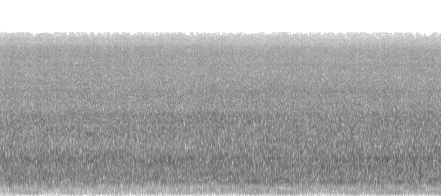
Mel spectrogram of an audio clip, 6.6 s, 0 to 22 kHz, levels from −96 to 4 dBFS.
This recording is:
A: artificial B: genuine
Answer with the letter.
B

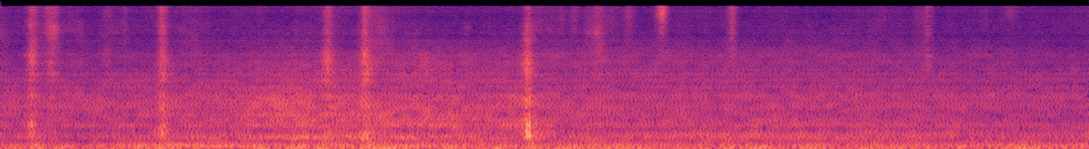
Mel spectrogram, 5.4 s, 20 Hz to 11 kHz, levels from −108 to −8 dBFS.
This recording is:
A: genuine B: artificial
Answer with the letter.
B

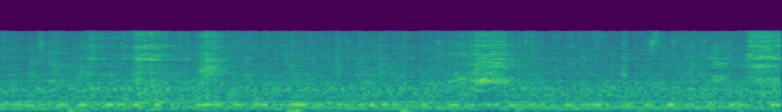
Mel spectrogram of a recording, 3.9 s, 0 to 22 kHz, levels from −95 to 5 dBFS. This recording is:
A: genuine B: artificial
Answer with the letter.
B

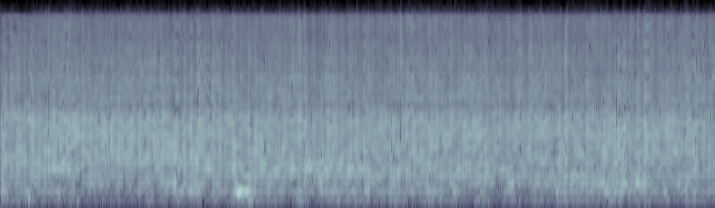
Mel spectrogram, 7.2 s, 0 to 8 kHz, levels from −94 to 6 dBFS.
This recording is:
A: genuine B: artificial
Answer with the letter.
B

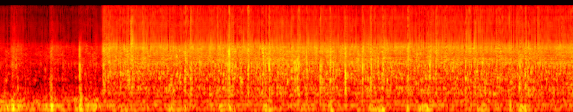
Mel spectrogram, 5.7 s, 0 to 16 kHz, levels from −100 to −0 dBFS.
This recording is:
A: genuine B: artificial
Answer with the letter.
B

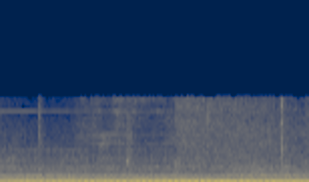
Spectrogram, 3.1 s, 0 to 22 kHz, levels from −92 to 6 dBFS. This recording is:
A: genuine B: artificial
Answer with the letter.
A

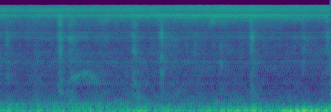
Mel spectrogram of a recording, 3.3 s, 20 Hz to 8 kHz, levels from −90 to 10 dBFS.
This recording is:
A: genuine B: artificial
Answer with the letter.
B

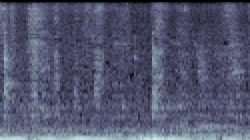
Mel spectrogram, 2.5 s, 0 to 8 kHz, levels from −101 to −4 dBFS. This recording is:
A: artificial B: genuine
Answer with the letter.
A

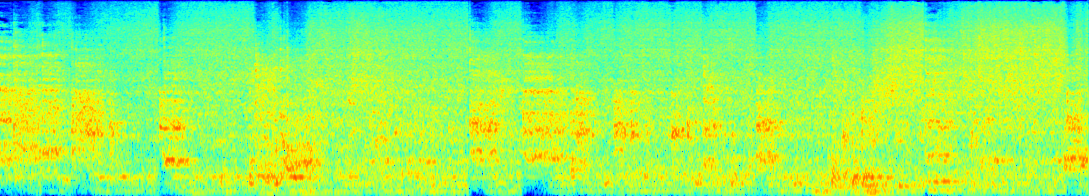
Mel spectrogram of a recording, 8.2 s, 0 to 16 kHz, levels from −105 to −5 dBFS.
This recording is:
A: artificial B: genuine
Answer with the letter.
A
